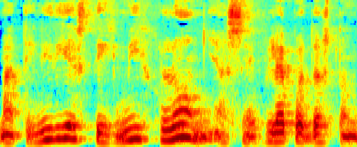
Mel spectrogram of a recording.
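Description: The speaker reads in a natural reading voice. That voice carries from start to finish.

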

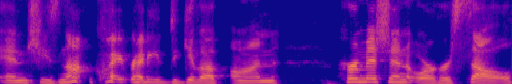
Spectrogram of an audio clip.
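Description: Against a quiet background, a woman's bright, sharp voice moves with lively intonation, and the sound is dry with no echo. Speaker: author. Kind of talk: podcast interview answer. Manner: fast. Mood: upbeat, enthusiastic. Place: home room. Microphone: earbuds.

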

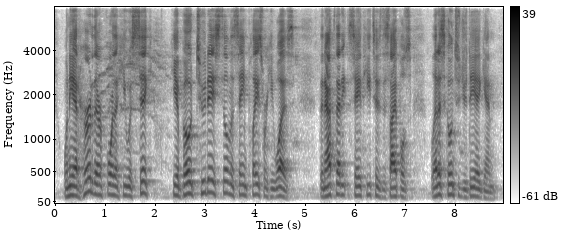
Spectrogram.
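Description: Music plays in the background as a man speaks at a fairly quick pace. His pitch is fairly high, with ordinary variation. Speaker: preacher. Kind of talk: reading aloud. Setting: church. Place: church.

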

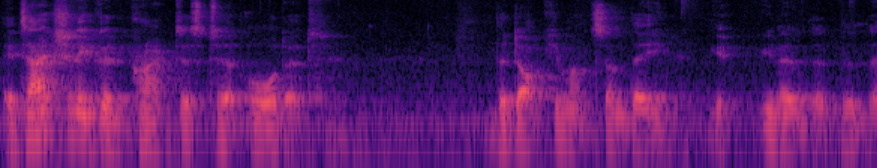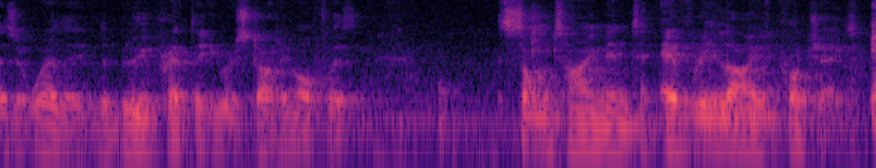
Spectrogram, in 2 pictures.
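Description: There is audible room echo and light background noise as this man talks. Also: moderate pace. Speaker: speaker. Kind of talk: panel discussion answer. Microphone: podium.

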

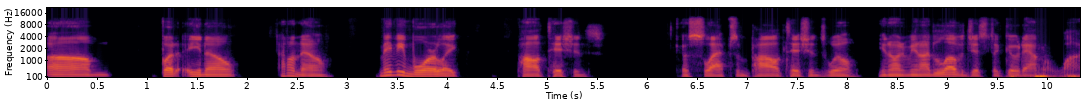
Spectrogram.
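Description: A man with a Philadelphia accent speaks at a fairly slow pace with a very deep, low pitch, ordinary pitch variation and long, frequent pauses, in a dry sound with no echo over a quiet background. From Philadelphia, US. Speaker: podcast host and bartender; podcast host. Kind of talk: casual solo monologue; casual podcast monologue. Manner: animated, rambling with fillers. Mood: relaxed, joking, opinionated; subdued in the tribute. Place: home room. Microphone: studio mic.

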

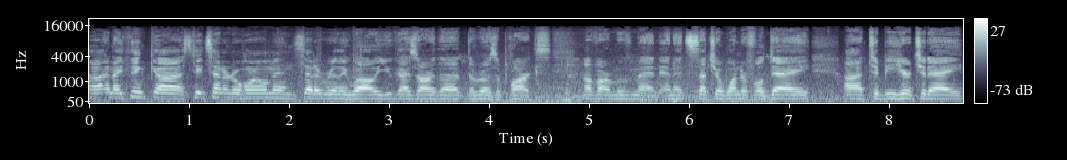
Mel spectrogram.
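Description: A man speaks fairly quickly with an American accent and a fairly high pitch. His intonation is fairly even, and there is noticeable background noise. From Massachusetts. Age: 30s. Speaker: city politician. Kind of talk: public speech. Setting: outdoor event with audience. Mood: warm, celebratory. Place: street. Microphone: phone near.

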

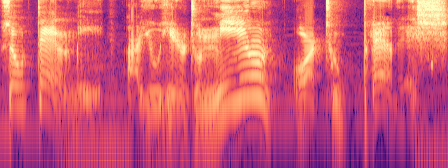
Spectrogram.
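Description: A man puts on a character voice and speaks at a very slow pace. Music plays clearly in the background. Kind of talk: villain monologue.

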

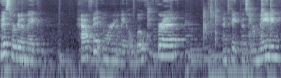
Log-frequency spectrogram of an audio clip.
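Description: A woman talks at a moderate pace with ordinary pitch variation. Audible room echo surrounds her voice, and clear music plays in the background. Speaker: presenter. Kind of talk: tutorial. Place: kitchen.

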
